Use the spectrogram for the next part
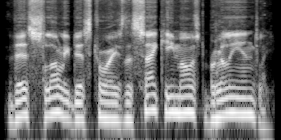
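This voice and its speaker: A man narrating an audiobook in a measured, unhurried reading. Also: mid-range voice, no room sound.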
